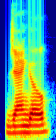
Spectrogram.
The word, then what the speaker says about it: Django: Have you seen uh Django, but the D is silent?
